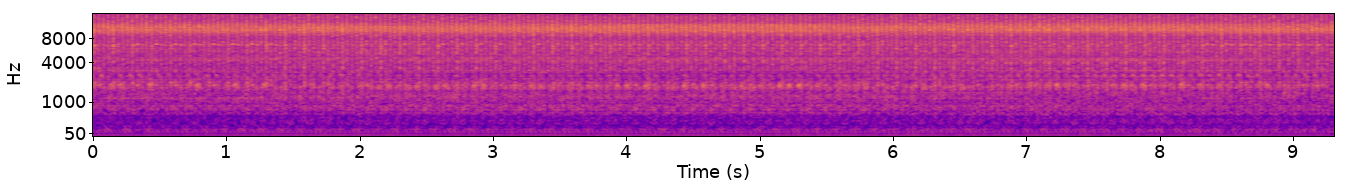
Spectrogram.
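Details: Opel Astra J 1.7 CDTI diesel at idle after an oil change: a steady knock about twice per second over a slightly shaky hum, with vibration; runs well with no smoke, source unknown.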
